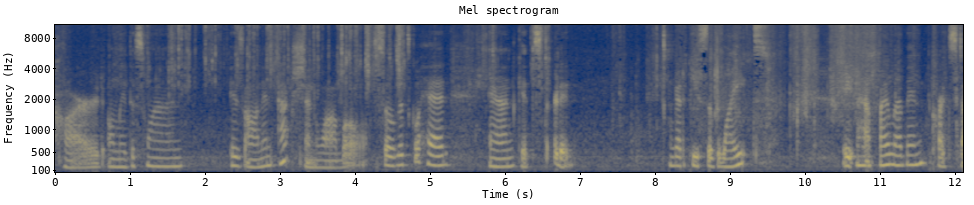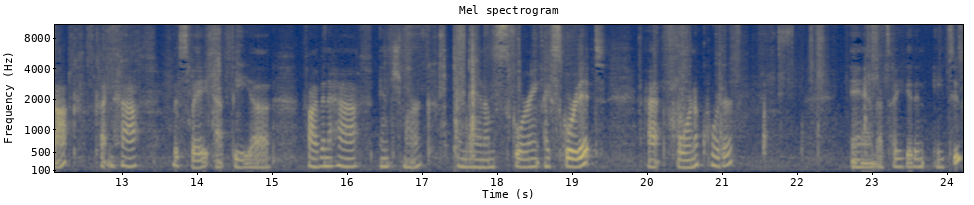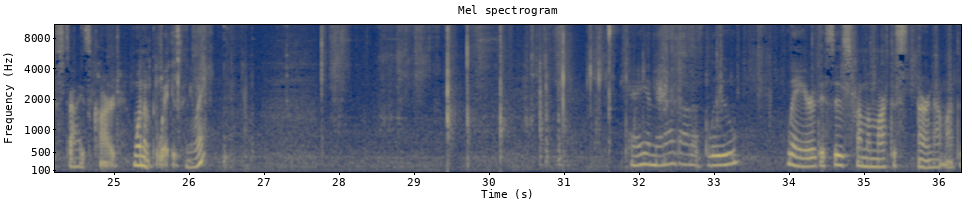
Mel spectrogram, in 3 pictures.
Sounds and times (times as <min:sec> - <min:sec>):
Speech: 0:00.0 - 0:01.7, 0:02.4 - 0:05.2, 0:05.8 - 0:06.9, 0:08.2 - 0:09.6, 0:10.5 - 0:19.4, 0:20.0 - 0:21.2, 0:22.7 - 0:26.3, 0:31.8 - 0:33.4, 0:34.0 - 0:36.3.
